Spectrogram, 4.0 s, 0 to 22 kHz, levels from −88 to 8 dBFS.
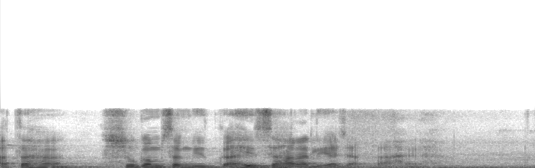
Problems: constant background noise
